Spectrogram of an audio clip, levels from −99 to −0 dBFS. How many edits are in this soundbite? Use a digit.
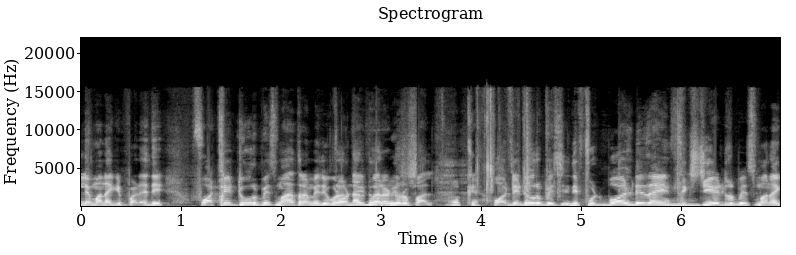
0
